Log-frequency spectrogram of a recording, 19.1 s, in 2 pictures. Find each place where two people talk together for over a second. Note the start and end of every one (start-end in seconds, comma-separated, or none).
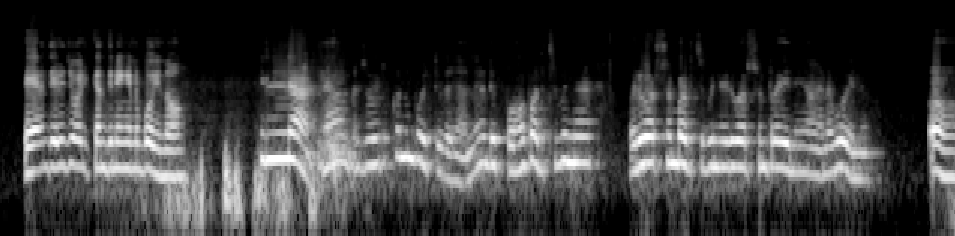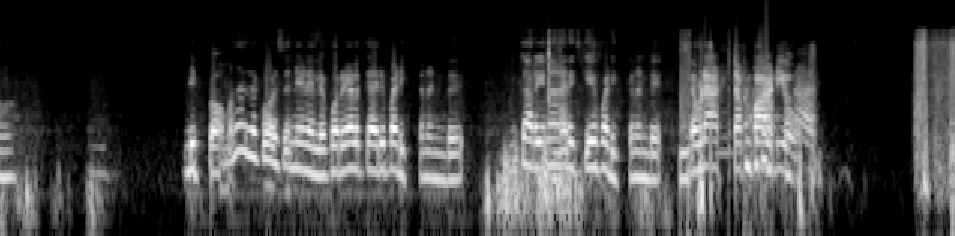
none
